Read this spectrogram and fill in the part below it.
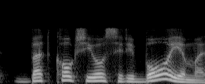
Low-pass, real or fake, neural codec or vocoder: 5.4 kHz; fake; codec, 16 kHz, 0.2 kbps, FocalCodec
